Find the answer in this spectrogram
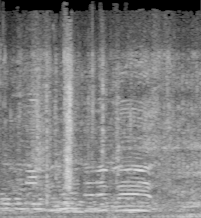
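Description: Background voices of people talking over the low, pulsing rumble of a car engine running at idle, which grows louder near the end.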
